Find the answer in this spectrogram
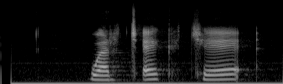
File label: "corteza", sakapulteko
